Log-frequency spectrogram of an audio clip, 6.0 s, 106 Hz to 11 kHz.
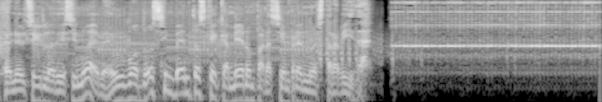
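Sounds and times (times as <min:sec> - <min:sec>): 
speech: 0:00.2 - 0:03.9
telephone bell ringing: 0:04.0 - 0:06.0.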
